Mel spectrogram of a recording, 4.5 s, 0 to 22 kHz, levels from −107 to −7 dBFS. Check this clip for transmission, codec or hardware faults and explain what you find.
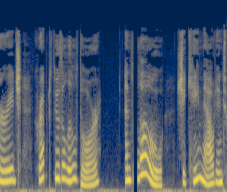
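One transmission fault is present. From 2.66 to 2.80 s there is a digital broadcast dropout: the receiver muted after corrupted frames, fading out within 8 ms, which fits two lost frames of speech.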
